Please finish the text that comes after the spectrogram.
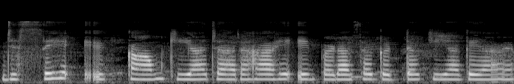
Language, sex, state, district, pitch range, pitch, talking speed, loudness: Hindi, female, Chhattisgarh, Balrampur, 230-240 Hz, 235 Hz, 165 wpm, -16 LUFS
